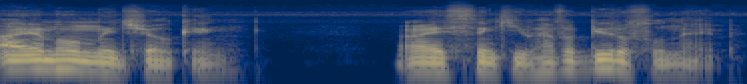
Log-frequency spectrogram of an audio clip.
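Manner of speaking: friendly, kindly elf character voice. An elf speaks to someone it has just encountered, as a friendly elf. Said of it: "An encounter with a friendly elf".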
